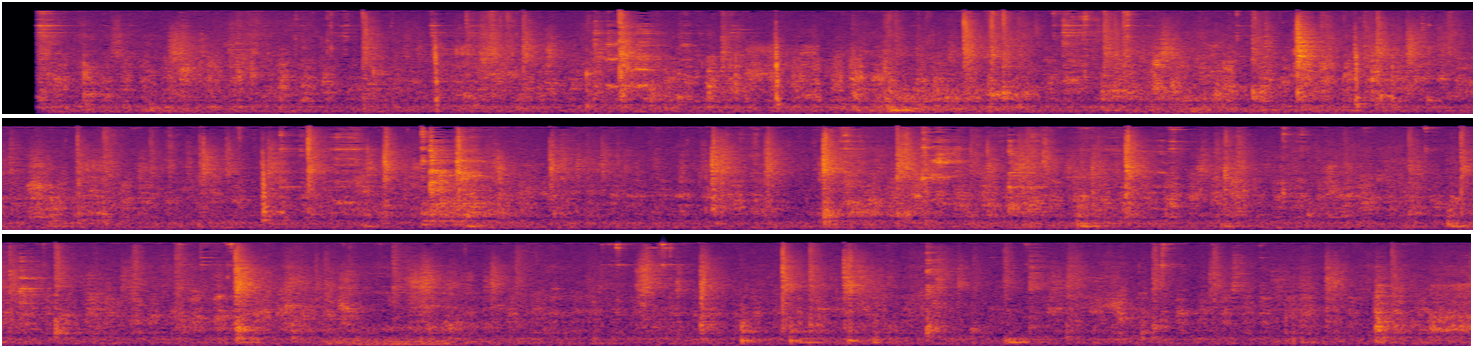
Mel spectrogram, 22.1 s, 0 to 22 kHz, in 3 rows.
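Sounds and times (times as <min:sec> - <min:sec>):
dogs panting: 0:00.2 - 0:22.0.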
